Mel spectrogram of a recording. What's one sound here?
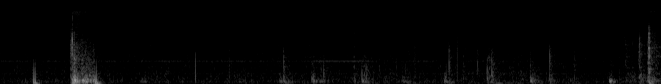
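A woman's high-heeled footsteps click across a hard floor.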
